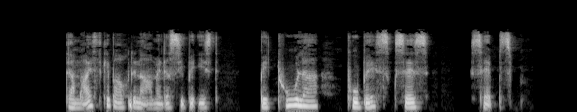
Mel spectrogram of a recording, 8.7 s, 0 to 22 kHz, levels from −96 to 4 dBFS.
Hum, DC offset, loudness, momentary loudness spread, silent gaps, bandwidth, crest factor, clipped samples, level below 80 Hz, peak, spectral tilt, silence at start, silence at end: none; under 0.1%; -20 LUFS; 9 LU; 3.60-3.90 s, 5.13-5.21 s, 6.56-6.62 s, 6.81-7.05 s; 8.4 kHz; 18 dB; under 0.1%; -58 dBFS; -4 dBFS; -4 dB/octave; 1 s; 1 s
